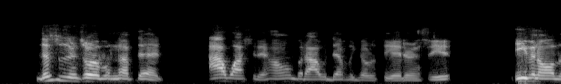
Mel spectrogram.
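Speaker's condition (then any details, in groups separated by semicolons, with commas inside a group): No condition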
